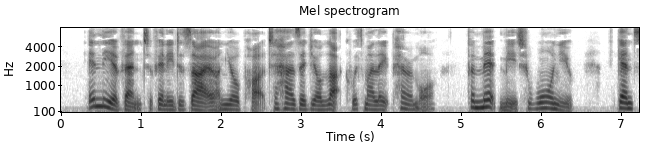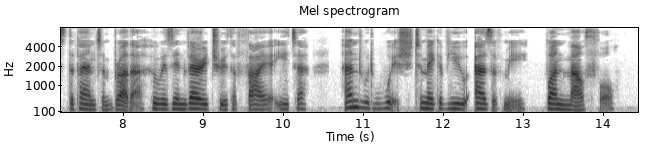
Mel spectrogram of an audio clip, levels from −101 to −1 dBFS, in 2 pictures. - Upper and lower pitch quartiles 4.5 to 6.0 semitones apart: No, average, 2.8 semitones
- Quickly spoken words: No, average, 190 wpm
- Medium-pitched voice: Yes, medium, 175 Hz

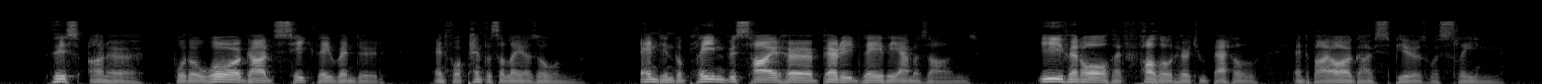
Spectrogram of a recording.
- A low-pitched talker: Yes, very low, 95 Hz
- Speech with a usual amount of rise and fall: Yes, average, 3.3 semitones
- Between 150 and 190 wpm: No, average, 140 wpm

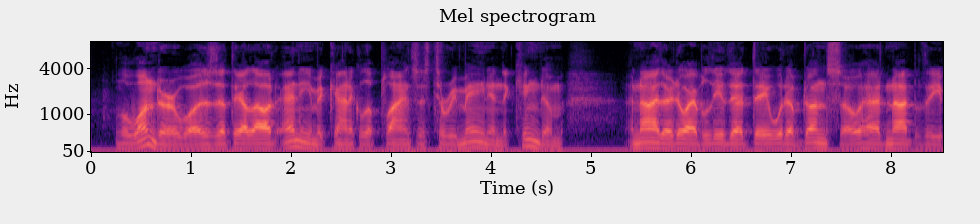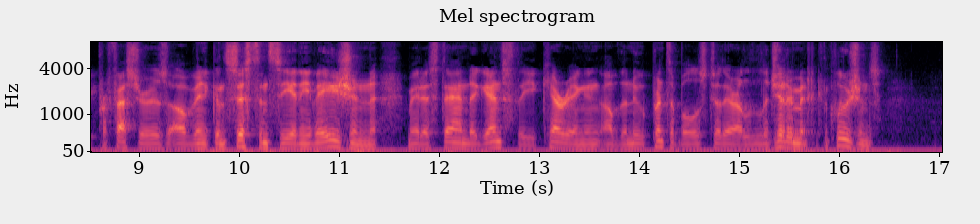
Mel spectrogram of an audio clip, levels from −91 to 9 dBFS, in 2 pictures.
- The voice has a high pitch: No, very low, 95 Hz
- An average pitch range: No, narrow, 1.9 semitones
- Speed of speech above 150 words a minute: Yes, average, 160 wpm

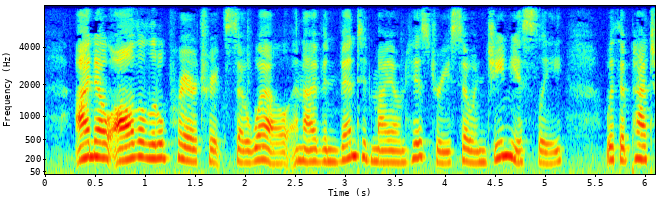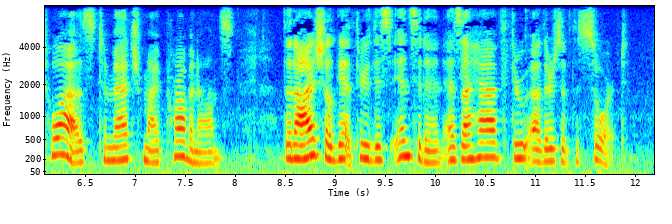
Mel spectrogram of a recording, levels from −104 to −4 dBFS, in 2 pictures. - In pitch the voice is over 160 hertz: Yes, high, 190 Hz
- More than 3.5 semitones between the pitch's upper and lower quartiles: Yes, average, 4.6 semitones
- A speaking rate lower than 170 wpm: No, average, 190 wpm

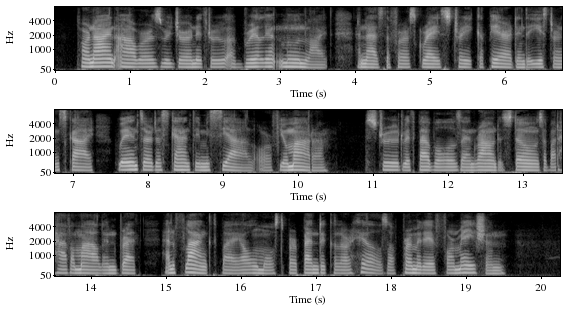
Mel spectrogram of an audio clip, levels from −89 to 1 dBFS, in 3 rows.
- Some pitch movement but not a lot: No, narrow, 1.7 semitones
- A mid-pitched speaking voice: Yes, medium, 155 Hz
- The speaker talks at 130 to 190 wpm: Yes, average, 140 wpm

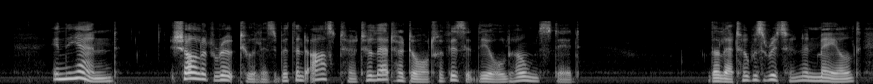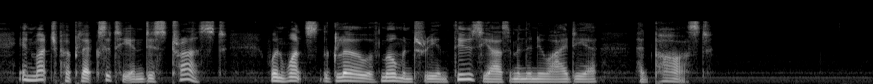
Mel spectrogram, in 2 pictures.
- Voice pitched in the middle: Yes, medium, 155 Hz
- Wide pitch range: Yes, wide, 7.5 semitones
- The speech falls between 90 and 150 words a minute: Yes, average, 145 wpm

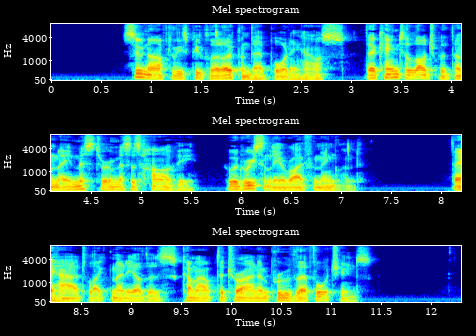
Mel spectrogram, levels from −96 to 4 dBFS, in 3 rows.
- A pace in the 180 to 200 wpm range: Yes, average, 190 wpm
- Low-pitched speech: Yes, very low, 85 Hz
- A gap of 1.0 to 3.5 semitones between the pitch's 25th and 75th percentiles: No, average, 4.4 semitones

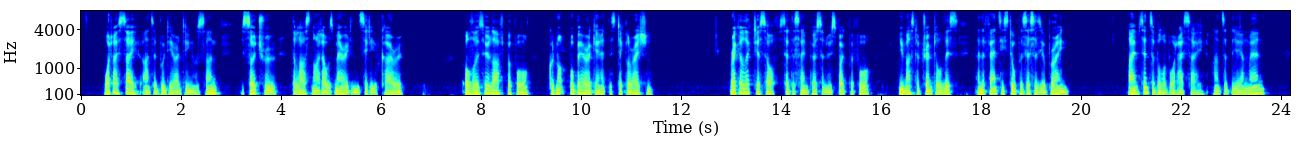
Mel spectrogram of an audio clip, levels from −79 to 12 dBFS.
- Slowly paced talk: No, average, 165 wpm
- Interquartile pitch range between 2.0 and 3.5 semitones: No, average, 4.3 semitones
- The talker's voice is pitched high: No, low, 100 Hz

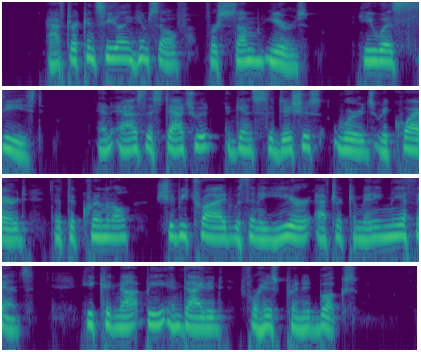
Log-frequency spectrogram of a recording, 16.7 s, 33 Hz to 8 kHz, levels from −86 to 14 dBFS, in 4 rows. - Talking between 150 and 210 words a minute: No, average, 140 wpm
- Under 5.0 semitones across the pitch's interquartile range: Yes, average, 3.4 semitones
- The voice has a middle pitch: Yes, medium, 165 Hz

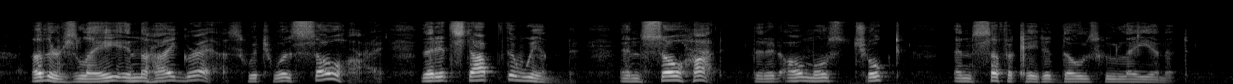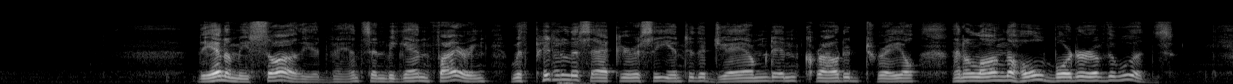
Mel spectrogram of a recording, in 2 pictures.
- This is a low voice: No, medium, 155 Hz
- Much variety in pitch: No, average, 4.1 semitones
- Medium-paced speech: No, slow, 130 wpm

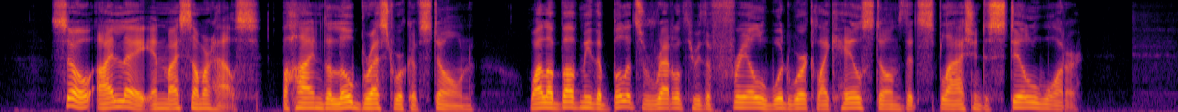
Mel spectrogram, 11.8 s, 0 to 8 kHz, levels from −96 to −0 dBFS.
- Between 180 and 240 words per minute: No, average, 155 wpm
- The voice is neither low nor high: No, low, 120 Hz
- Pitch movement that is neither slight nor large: Yes, average, 3.4 semitones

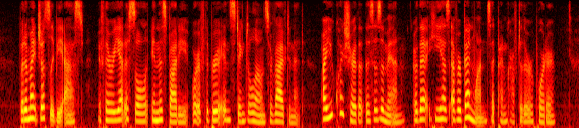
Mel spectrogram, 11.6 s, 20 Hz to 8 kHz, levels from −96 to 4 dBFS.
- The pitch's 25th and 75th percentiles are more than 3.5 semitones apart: Yes, average, 4.8 semitones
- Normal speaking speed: No, fast, 235 wpm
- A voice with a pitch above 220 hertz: No, high, 195 Hz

